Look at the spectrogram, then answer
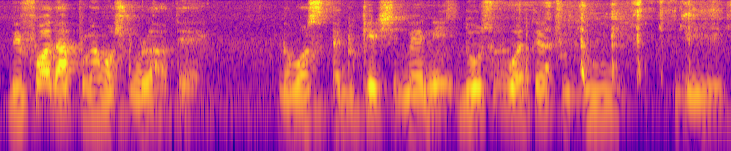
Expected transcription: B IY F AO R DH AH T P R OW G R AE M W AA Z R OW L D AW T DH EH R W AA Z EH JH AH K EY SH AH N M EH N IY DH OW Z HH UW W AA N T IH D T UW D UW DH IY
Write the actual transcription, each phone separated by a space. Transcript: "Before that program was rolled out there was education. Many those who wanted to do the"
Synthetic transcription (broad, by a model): B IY F AO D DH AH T P R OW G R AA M W AA S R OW L AW T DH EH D W AA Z EH JH AH K EY SH AH N M EH N IY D OW S HH UW W AA N T IH D T UW D UW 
